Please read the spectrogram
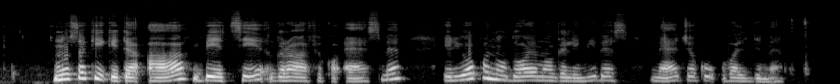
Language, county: Lithuanian, Šiauliai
